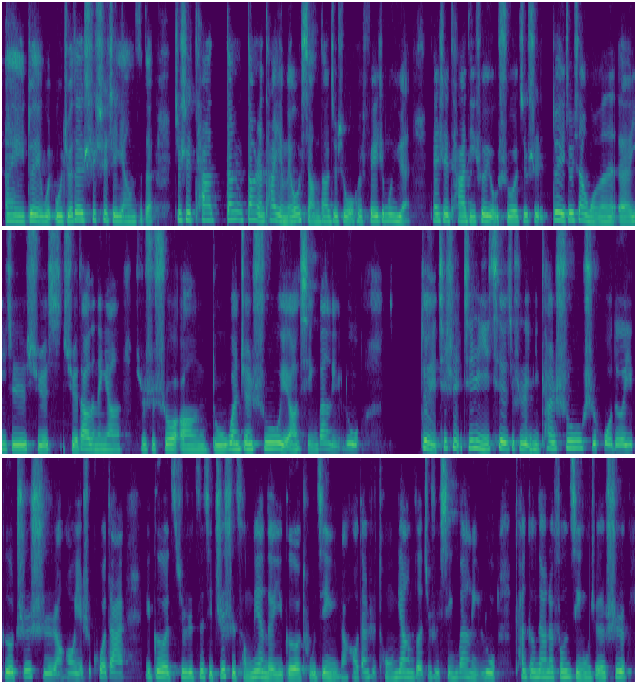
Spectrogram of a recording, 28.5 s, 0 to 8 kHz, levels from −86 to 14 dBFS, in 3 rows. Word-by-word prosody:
哎， 220 Hz, -2 st, 0 dB
对， 225 Hz, -2 st, +4 dB
我 200 Hz, 0 st, +1 dB
我 210 Hz, -, +5 dB
觉 210 Hz, +1 st, +1 dB
得 250 Hz, 0 st, +5 dB
是 245 Hz, +2 st, 0 dB
是 260 Hz, -1 st, -2 dB
这 215 Hz, -4 st, +2 dB
样 190 Hz, -1 st, -2 dB
子 195 Hz, -, -10 dB
的， -, -, -4 dB, 0.3 s
就 265 Hz, -, 0 dB
是 260 Hz, 0 st, +2 dB
他 260 Hz, 0 st, -4 dB
当 280 Hz, -1 st, -2 dB
当 270 Hz, +1 st, -2 dB
然 225 Hz, -4 st, -1 dB
他 250 Hz, +2 st, -3 dB
也 220 Hz, -, +2 dB
没 175 Hz, 0 st, 0 dB
有 220 Hz, +5 st, +2 dB
想 225 Hz, -8 st, -1 dB
到 195 Hz, +1 st, -3 dB
就 200 Hz, +1 st, 0 dB
是 205 Hz, -, -3 dB
我 180 Hz, -, +1 dB
会 200 Hz, -, -3 dB
飞 195 Hz, +2 st, +1 dB
这 235 Hz, -, -2 dB
么 230 Hz, 0 st, +1 dB
远。 205 Hz, -4 st, 0 dB, 0.3 s
但 235 Hz, -1 st, 0 dB
是 235 Hz, -1 st, +2 dB
他 215 Hz, 0 st, -2 dB
的 195 Hz, -2 st, 0 dB
确 215 Hz, +3 st, +4 dB
有 200 Hz, -3 st, +2 dB
说， 190 Hz, -1 st, +1 dB
就 190 Hz, +4 st, -1 dB
是 395 Hz, -, -4 dB
对， 270 Hz, -2 st, +6 dB
就 255 Hz, +1 st, +4 dB
像 250 Hz, -4 st, -1 dB
我 180 Hz, -2 st, -1 dB
们， 180 Hz, +1 st, -2 dB
呃， 180 Hz, -, -2 dB
一 205 Hz, +2 st, 0 dB
直 195 Hz, -1 st, +4 dB
学 190 Hz, -2 st, 0 dB
习 190 Hz, -1 st, -8 dB
学 185 Hz, -3 st, 0 dB
到 215 Hz, +1 st, +3 dB
的 195 Hz, -, -1 dB
那 185 Hz, 0 st, -1 dB
样， 180 Hz, 0 st, -4 dB, 0.2 s
就 195 Hz, -, -5 dB
是 195 Hz, 0 st, -4 dB
说， 195 Hz, 0 st, +3 dB
嗯， 175 Hz, 0 st, -1 dB
读 185 Hz, +1 st, +3 dB
万 210 Hz, -1 st, +4 dB
卷 215 Hz, -2 st, +3 dB
书 230 Hz, +2 st, +4 dB
也 185 Hz, -, +5 dB
要 185 Hz, -, +1 dB
行 185 Hz, -4 st, -2 dB
万 220 Hz, -1 st, -3 dB
里 170 Hz, -3 st, -8 dB
路。 405 Hz, -2 st, 0 dB, 0.9 s
对， 230 Hz, -8 st, +4 dB
其 255 Hz, -, -2 dB
实 270 Hz, +1 st, -1 dB
其 260 Hz, -, 0 dB
实 265 Hz, -, +5 dB
一 210 Hz, -3 st, +2 dB
切 240 Hz, +1 st, +5 dB
就 230 Hz, -, -4 dB
是， 215 Hz, -3 st, +3 dB
你 200 Hz, +1 st, -1 dB
看 230 Hz, +4 st, -2 dB
书 255 Hz, +2 st, +1 dB
是 210 Hz, -, -1 dB
获 210 Hz, -1 st, -2 dB
得 185 Hz, -1 st, 0 dB
一 190 Hz, +1 st, +2 dB
个 200 Hz, 0 st, +3 dB
知 230 Hz, +3 st, -2 dB
识， 180 Hz, -6 st, -2 dB
然 175 Hz, -, -4 dB
后 185 Hz, -3 st, -7 dB
也 175 Hz, -, -3 dB
是 450 Hz, -, -10 dB
扩 400 Hz, -, -3 dB
大 195 Hz, -2 st, -4 dB, 0.3 s
一 -, -, -4 dB
个 205 Hz, -3 st, +4 dB
就 195 Hz, +2 st, -3 dB
是 195 Hz, 0 st, +2 dB
自 220 Hz, +4 st, -2 dB
己 205 Hz, -, -2 dB
知 185 Hz, +7 st, -1 dB
识 240 Hz, -6 st, 0 dB
层 170 Hz, -2 st, -8 dB
面 210 Hz, +1 st, +2 dB
的 175 Hz, -2 st, +1 dB
一 165 Hz, 0 st, -2 dB
个 170 Hz, -1 st, +3 dB
途 -, -, -5 dB
径。 180 Hz, -1 st, -1 dB
然 190 Hz, -, -10 dB
后 195 Hz, -1 st, -10 dB
但 205 Hz, +1 st, -6 dB
是 205 Hz, -, -12 dB
同 180 Hz, 0 st, -7 dB
样 210 Hz, -2 st, -2 dB
的 180 Hz, -1 st, -1 dB
就 180 Hz, +1 st, -10 dB
是 190 Hz, -1 st, -6 dB
行 190 Hz, -1 st, -2 dB
万 215 Hz, -1 st, -5 dB
里 170 Hz, -2 st, -7 dB
路， 185 Hz, 0 st, 0 dB, 0.3 s
看 225 Hz, -, -4 dB
更 220 Hz, -1 st, -1 dB
大 220 Hz, -1 st, 0 dB
的 205 Hz, -, 0 dB
风 215 Hz, +2 st, +1 dB
景， 195 Hz, -5 st, -1 dB
我 180 Hz, -, -4 dB
觉 -, -, -3 dB
得 185 Hz, -, +1 dB
是 205 Hz, +1 st, +2 dB
205 Hz, 280 characters per minute, -22 LUFS, 190-230 Hz, 0.9 s, 对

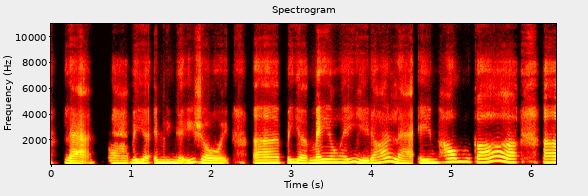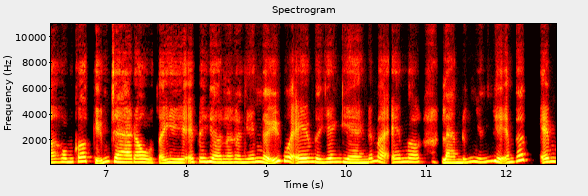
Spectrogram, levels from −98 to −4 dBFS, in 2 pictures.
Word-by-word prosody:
là, 195 Hz, -2 st, -1 dB, 0.2 s
à, 195 Hz, 0 st, -5 dB, 0.2 s
"Bây 220 Hz, +2 st, +1 dB
giờ 220 Hz, -, +1 dB
em 215 Hz, +1 st, +3 dB
đi 215 Hz, -, +3 dB
nghỉ 210 Hz, +1 st, +1 dB
rồi, 195 Hz, -8 st, -1 dB, 0.3 s
à, 215 Hz, +1 st, +1 dB
bây 225 Hz, +1 st, +1 dB
giờ 205 Hz, -4 st, 0 dB
mail 220 Hz, +5 st, +2 dB
hay 240 Hz, +1 st, -2 dB
gì 195 Hz, -3 st, +1 dB
đó 230 Hz, +10 st, -1 dB
là 215 Hz, -, -2 dB
em 230 Hz, +2 st, +1 dB
hông 280 Hz, +3 st, -1 dB
có, 265 Hz, +4 st, +1 dB, 0.6 s
a, 245 Hz, -1 st, +1 dB
hông 275 Hz, 0 st, 0 dB
có 315 Hz, +3 st, +1 dB
kiểm 300 Hz, -, 0 dB
tra 270 Hz, -5 st, +3 dB
đâu, 260 Hz, -2 st, +1 dB
tại 210 Hz, -, -1 dB
vì 245 Hz, -1 st, +1 dB
em 280 Hz, 0 st, -2 dB
bây 290 Hz, -1 st, +2 dB
giờ 275 Hz, -4 st, +3 dB
là 245 Hz, 0 st, -1 dB
thời 255 Hz, -1 st, -1 dB
gian 275 Hz, +3 st, 0 dB
nghỉ 345 Hz, +6 st, +4 dB
của 350 Hz, -, +1 dB
em, 290 Hz, -2 st, +3 dB
thời 260 Hz, -, +1 dB
gian 280 Hz, +2 st, +1 dB
vàng 230 Hz, -2 st, +1 dB
để 270 Hz, -, -2 dB
mà 295 Hz, -6 st, -1 dB
em, 275 Hz, +1 st, -2 dB
ờ, 280 Hz, -1 st, -1 dB, 0.3 s
làm 230 Hz, 0 st, +2 dB
được 235 Hz, -, -1 dB
những 300 Hz, +3 st, -3 dB
gì 320 Hz, -, +5 dB
em 265 Hz, +2 st, -2 dB
thích, 405 Hz, +3 st, +1 dB, 0.2 s
em 290 Hz, +3 st, +1 dB
250 Hz, 240 wpm, -22 LUFS, 225-280 Hz, 0.6 s, gì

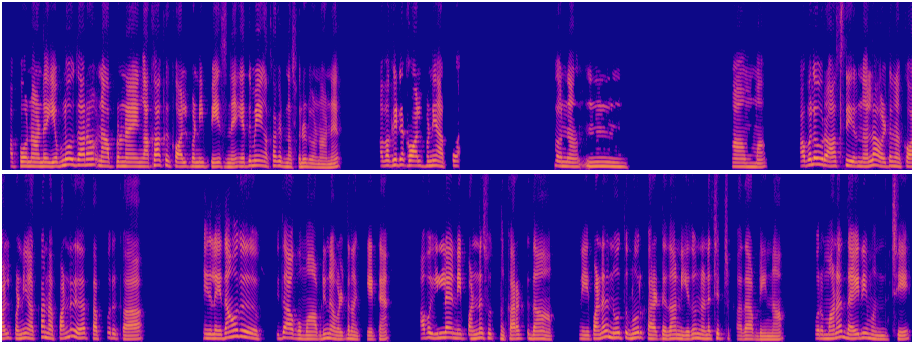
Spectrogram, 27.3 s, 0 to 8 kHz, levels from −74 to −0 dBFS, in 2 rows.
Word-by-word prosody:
அப்போ 200 Hz, +1 st, -2 dB
நானு 195 Hz, 0 st, +3 dB, 0.2 s
எவ்ளோ 240 Hz, +7 st, +1 dB
தரம் 265 Hz, +2 st, +3 dB
நான் 215 Hz, -1 st, +4 dB
அப்பறம் 205 Hz, 0 st, -1 dB
நான் 200 Hz, 0 st, +6 dB
எங்க 195 Hz, 0 st, +1 dB
அக்காக்கு 250 Hz, +3 st, +1 dB
கால் 195 Hz, 0 st, +1 dB
பண்ணி 195 Hz, 0 st, +2 dB
பேசுனேன். 185 Hz, 0 st, +2 dB
எதுமே 230 Hz, +4 st, +1 dB
எங்க 205 Hz, -2 st, -3 dB
அக்காகிட்ட 215 Hz, -1 st, -2 dB
நான் 175 Hz, -, -6 dB
சொல்லிடுவேன் 175 Hz, -4 st, -1 dB
நானு. 155 Hz, +4 st, 0 dB, 0.7 s
அவக்கிட்ட 245 Hz, +4 st, +2 dB
கால் 225 Hz, -2 st, +2 dB
பண்ணி, 225 Hz, +1 st, +1 dB
அக்கா 225 Hz, +4 st, -6 dB, 1.5 s
சொன்னா, 205 Hz, -3 st, +1 dB, 0.3 s
ம். 200 Hz, -2 st, 0 dB, 1.7 s
ஆமா. 180 Hz, -2 st, 0 dB, 0.6 s
அவளும் 270 Hz, +6 st, +2 dB
ஒரு 255 Hz, -, +3 dB
ஆசிரியர்னால 215 Hz, -1 st, +1 dB
அவள்ட்ட 205 Hz, -1 st, 0 dB
நான் 190 Hz, -2 st, -3 dB
கால் 190 Hz, +2 st, +1 dB
பண்ணி, 195 Hz, +3 st, +1 dB
"அக்கா! 190 Hz, +8 st, -3 dB
நான் 195 Hz, -1 st, -2 dB
பண்ணது 265 Hz, +8 st, 0 dB
எதாவது 220 Hz, +1 st, 0 dB
தப்பு 185 Hz, +1 st, -4 dB
இருக்கா? 185 Hz, -5 st, -2 dB, 1.1 s
இதுல 195 Hz, -1 st, +3 dB
எதாவது 280 Hz, +6 st, +2 dB, 0.5 s
இதாகுமா?", 185 Hz, -5 st, +1 dB
அப்டின்னு 195 Hz, +5 st, 0 dB
அவள்ட்ட 165 Hz, +2 st, -2 dB
நான் 160 Hz, -1 st, -6 dB
கேட்டேன். 160 Hz, +1 st, +1 dB, 0.5 s
அவ, 230 Hz, +2 st, 0 dB
"இல்ல, 230 Hz, +2 st, +4 dB, 0.2 s
நீ 205 Hz, -, +6 dB
பண்ண 190 Hz, +3 st, +1 dB
சுத் 205 Hz, -2 st, -5 dB
கரெக்ட்டு 190 Hz, +2 st, 0 dB
தான். 180 Hz, -2 st, +1 dB, 0.5 s
நீ 180 Hz, -, +1 dB
பண்ணது 235 Hz, +9 st, +3 dB
நூத்துக்கு 225 Hz, -2 st, -1 dB
நூறு 235 Hz, +1 st, 0 dB
கரெக்ட்டு 180 Hz, 0 st, +1 dB
தான். 190 Hz, 0 st, +1 dB
நீ -, -, +1 dB
எதுவும் 205 Hz, +3 st, -1 dB
நெனச்சிட்ருக்காத", 185 Hz, -3 st, -4 dB
அப்டின்னா. 150 Hz, -1 st, -2 dB, 0.6 s
ஒரு 190 Hz, -1 st, -2 dB
மன 195 Hz, -, +2 dB, 0.2 s
தைரியம் 200 Hz, +1 st, +3 dB
வந்துச்சு. 165 Hz, +1 st, -2 dB
195 Hz, 145 wpm, -23 LUFS, 180-220 Hz, 1.7 s, நான்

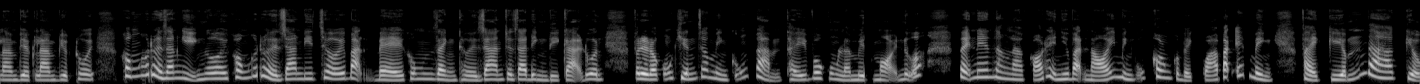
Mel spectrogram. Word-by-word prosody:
làm 210 Hz, -1 st, -2 dB
việc, 210 Hz, 0 st, 0 dB
làm 205 Hz, 0 st, 0 dB
việc 210 Hz, -1 st, -3 dB
thôi. 235 Hz, -3 st, -3 dB, 0.3 s
Không 385 Hz, -1 st, 0 dB
có 435 Hz, -, -1 dB
thời 330 Hz, -8 st, +4 dB
gian 280 Hz, +1 st, +2 dB
nghỉ 260 Hz, -9 st, -2 dB
ngơi, 260 Hz, +4 st, +1 dB
không 305 Hz, +1 st, -1 dB
có 395 Hz, -, -3 dB
thời 305 Hz, -, +2 dB
gian 250 Hz, +4 st, +1 dB
đi 260 Hz, 0 st, -4 dB
chơi 285 Hz, +3 st, -1 dB
với 255 Hz, +1 st, +3 dB
bạn 285 Hz, -1 st, +1 dB
bè, 205 Hz, -2 st, +3 dB
không 255 Hz, +1 st, -5 dB
dành 220 Hz, -5 st, +2 dB
thời 200 Hz, -2 st, -2 dB
gian 230 Hz, +2 st, 0 dB
cho 235 Hz, -, -1 dB
gia 235 Hz, 0 st, +4 dB
đình 220 Hz, -3 st, -4 dB
gì 200 Hz, -, -3 dB
cả 210 Hz, +1 st, -1 dB
luôn, 240 Hz, 0 st, +2 dB, 0.3 s
và 260 Hz, -, +4 dB
điều 250 Hz, -, +12 dB
đó 230 Hz, -, +7 dB
cũng 250 Hz, +4 st, -6 dB
khiến 260 Hz, -3 st, 0 dB
cho 350 Hz, -, -3 dB
mình 260 Hz, -8 st, -4 dB
cũng 290 Hz, -, -10 dB
cảm 220 Hz, -, 0 dB
thấy 215 Hz, -1 st, -1 dB
vô 280 Hz, +5 st, +1 dB
cùng 255 Hz, -2 st, -7 dB
là 200 Hz, -3 st, -2 dB
mệt 205 Hz, +1 st, -1 dB
mỏi 215 Hz, -1 st, -1 dB
nữa. 240 Hz, -, -1 dB, 0.4 s
Vậy 310 Hz, -, +5 dB
nên 335 Hz, +2 st, -1 dB
rằng 300 Hz, -5 st, -2 dB
là 230 Hz, -3 st, -3 dB
có 220 Hz, 0 st, +1 dB
thể -, -, -1 dB
như 245 Hz, +1 st, 0 dB
bạn 245 Hz, -3 st, +2 dB
nói, 205 Hz, +7 st, +2 dB
mình 285 Hz, -9 st, -3 dB
cũng 220 Hz, -, -13 dB
không 330 Hz, -6 st, 0 dB
cần 250 Hz, -, -7 dB
phải 180 Hz, -2 st, -3 dB
quá 205 Hz, +1 st, -1 dB
bắt 335 Hz, -, +5 dB
ép 415 Hz, 0 st, -6 dB
mình 250 Hz, -, +2 dB, 0.3 s
phải 215 Hz, -6 st, +3 dB
kiếm 220 Hz, -1 st, +2 dB, 0.2 s
ra, 295 Hz, -5 st, +4 dB
kiểu, 235 Hz, -9 st, +2 dB
245 Hz, 285 wpm, -23 LUFS, 215-280 Hz, 0.4 s, điều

